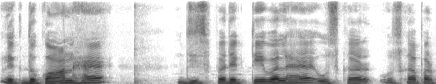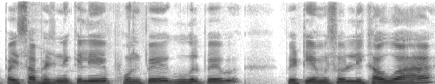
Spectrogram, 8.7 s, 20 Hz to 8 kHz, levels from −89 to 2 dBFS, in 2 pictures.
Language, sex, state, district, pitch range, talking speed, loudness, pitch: Hindi, male, Bihar, Jahanabad, 155-175 Hz, 170 wpm, -23 LUFS, 165 Hz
